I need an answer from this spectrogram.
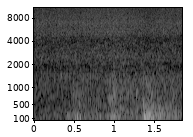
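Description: Rain and bad weather outside at Wimbledon during the tennis make a faint, steady hiss of falling rain, with a couple of soft low rumbles rising briefly out of it.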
